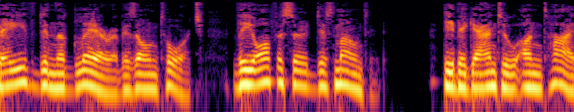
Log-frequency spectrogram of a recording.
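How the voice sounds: Over a quiet background, a natural reading voice carries fairly even intonation.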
